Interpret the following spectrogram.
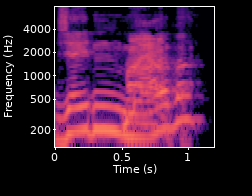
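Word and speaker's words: Jayden Maiava: How do you pronounce the quarterback's name? Jaden Mayava.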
